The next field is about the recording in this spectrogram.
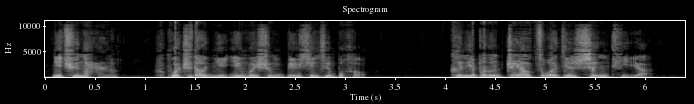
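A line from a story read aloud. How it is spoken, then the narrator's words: Bursting into sobs. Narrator (Chinese): 王莹一下大哭起来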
